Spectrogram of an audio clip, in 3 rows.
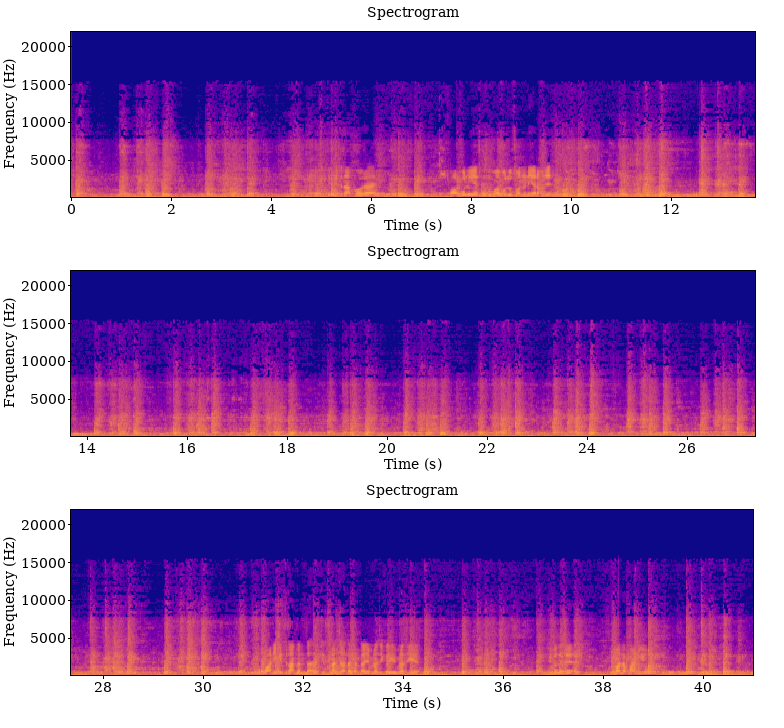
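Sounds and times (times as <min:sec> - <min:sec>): train wheels clattering and rattling: 0:00.0 - 0:41.0.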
